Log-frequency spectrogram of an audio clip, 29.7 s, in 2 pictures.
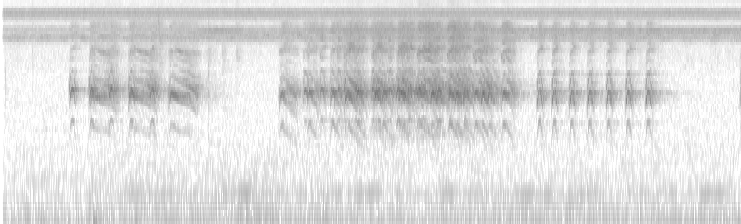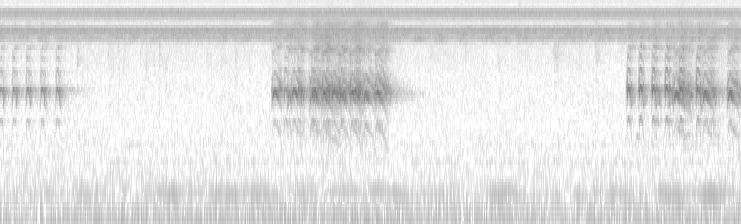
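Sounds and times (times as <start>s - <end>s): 
several crows cawing in a field: 1.4s - 4.1s, 5.6s - 13.2s, 14.8s - 16.3s, 20.2s - 22.8s, 27.3s - 29.6s.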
